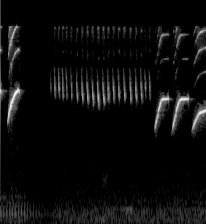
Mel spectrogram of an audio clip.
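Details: A canary's sharp song for prompting juvenile canaries to sing: a loud rising whistle, then a quick ticking trill of about twenty soft notes, ending with three clear upswept whistles.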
